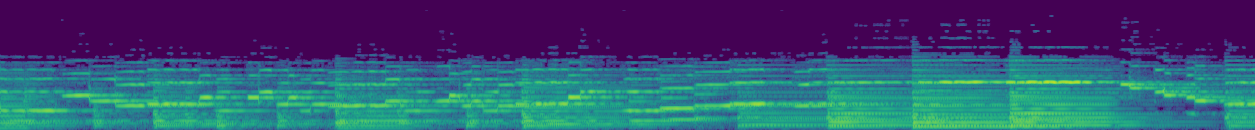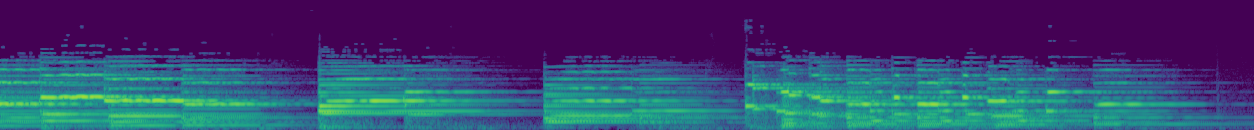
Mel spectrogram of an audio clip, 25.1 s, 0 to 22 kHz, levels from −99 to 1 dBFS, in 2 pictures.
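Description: No technical faults can be heard anywhere in the audio; the signal holds steady and continuous throughout.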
